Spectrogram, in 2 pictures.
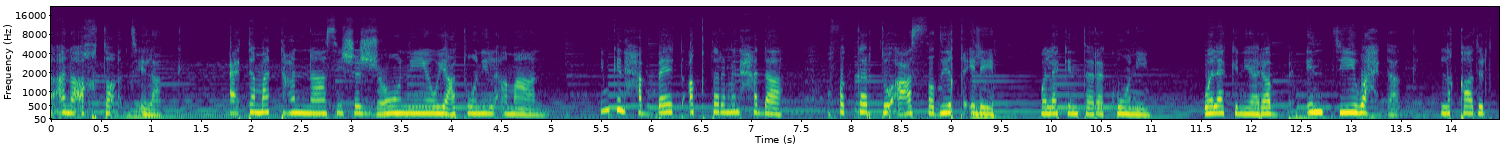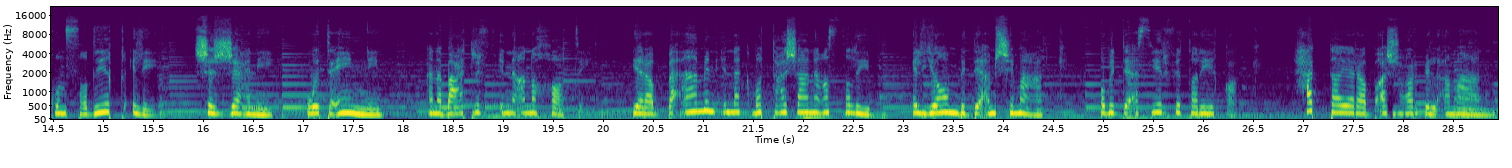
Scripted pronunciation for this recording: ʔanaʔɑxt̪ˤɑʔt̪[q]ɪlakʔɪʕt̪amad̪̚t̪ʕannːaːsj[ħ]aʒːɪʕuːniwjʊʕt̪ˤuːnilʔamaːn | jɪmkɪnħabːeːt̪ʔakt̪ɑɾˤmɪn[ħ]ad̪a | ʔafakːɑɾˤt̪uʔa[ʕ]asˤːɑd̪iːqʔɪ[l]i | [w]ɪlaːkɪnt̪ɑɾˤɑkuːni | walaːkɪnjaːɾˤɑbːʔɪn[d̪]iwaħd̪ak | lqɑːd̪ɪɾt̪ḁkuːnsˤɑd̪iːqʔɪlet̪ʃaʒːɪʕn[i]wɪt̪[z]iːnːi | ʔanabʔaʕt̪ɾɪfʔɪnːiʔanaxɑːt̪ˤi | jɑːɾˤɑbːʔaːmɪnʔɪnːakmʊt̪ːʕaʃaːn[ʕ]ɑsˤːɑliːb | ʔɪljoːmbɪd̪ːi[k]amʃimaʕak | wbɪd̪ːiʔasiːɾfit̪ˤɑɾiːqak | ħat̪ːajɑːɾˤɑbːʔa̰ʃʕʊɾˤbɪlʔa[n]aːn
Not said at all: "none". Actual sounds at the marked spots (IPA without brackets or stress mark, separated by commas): ʔ, ʃ, ħ, ʕ, l, w, t̪, i, ʕ, ʕ, ʔ, m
